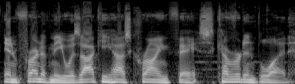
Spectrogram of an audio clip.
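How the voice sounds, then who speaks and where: Low-voiced man reading a game aloud. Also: steady tone, normal speed. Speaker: let's play host. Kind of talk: reading visual novel narration aloud with casual asides. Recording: music playing behind the voice. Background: game music.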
